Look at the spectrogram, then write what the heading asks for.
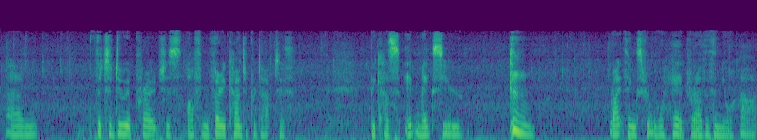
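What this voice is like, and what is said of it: Hoarse, sore-throated voice. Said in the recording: “sorry about my voice. I've had quite a sore throat today”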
